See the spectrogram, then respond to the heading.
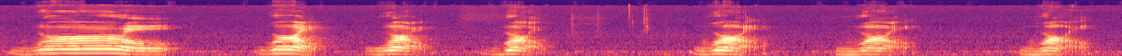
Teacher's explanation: I can feel my tongue sliding from the back to the front so from R to L · when I make this W with my lips at the same time my mouth is ready for the r sound so when I'm making this face my tongue is already in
